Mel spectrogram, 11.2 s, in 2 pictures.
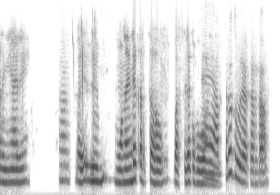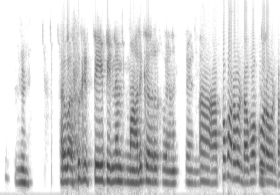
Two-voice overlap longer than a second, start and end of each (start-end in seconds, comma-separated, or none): none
